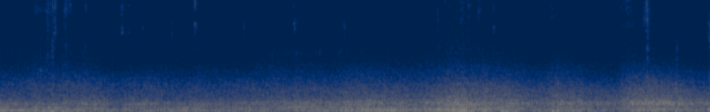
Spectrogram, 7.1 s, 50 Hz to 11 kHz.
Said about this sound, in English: Let's listen to that little 3-cylinder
